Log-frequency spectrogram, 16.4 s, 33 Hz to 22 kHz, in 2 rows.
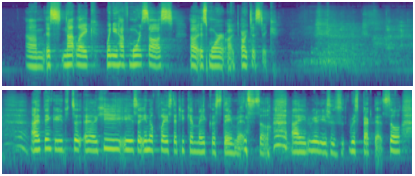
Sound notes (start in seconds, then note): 5.9 audience laughs; 13.5 chuckles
